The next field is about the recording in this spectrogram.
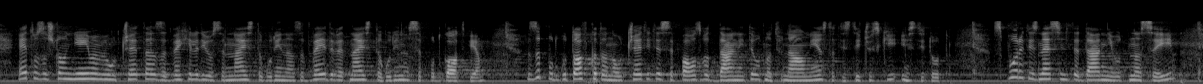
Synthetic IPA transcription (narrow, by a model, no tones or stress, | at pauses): ɛt̪ozɐʃt̪ɔniɛimɐmɛot͡ʃɛt̪əzɐd̪vɛxilʲɐd̪əiosɛmnajsɛ̥t̪əɡod̪inəzɐd̪vɛid̪ɛvɛt̪najsɛ̥t̪əɡod̪inəsɛpod̪ɡɔt̪vʲjə | zɐpod̪ɡot̪ɔfkət̪ənɐot͡ʃɛt̪it̪ɛsɛpɔlˠzvəd̪ːanːit̪ɛot̪nɐt̪sionalˠnijəst̪ɐt̪ist̪it͡ʃɛskiʔinst̪it̪ut̪ | spoɾɛt̪iznɛsɛnit̪ɛd̪anːiot̪nəsɐi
